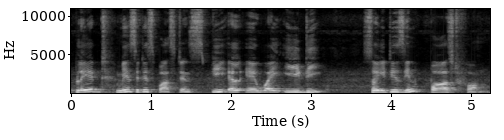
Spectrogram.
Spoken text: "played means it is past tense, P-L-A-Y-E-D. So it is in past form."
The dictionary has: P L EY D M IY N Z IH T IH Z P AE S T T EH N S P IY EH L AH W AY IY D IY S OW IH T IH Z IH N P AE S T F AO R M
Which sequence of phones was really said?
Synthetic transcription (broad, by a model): P L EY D M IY N S IH T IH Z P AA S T T EH N S P IY EH L AH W AY IY D IY S OW IH T IH Z IH N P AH S T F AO R M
